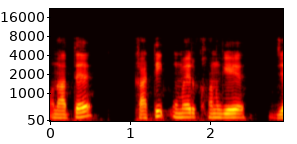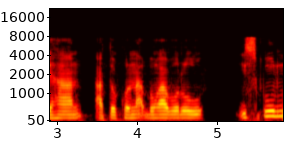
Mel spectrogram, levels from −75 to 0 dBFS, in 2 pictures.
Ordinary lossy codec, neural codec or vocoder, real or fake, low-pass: none; codec, 16 kHz, 4.8 kbps, FACodec; fake; none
